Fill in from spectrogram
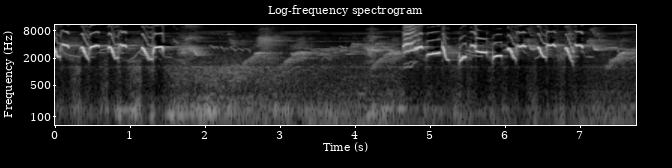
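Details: Oriental magpie-robin singing in a loud 'nembak' burst style: bursts of sharp whistled, downward-slurred notes around four to six per second, a quieter warbling passage in between, then another rapid run of shrill slurred phrases.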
